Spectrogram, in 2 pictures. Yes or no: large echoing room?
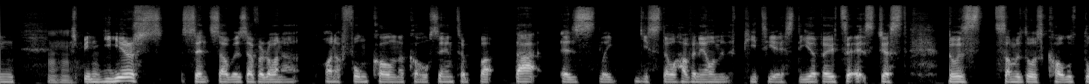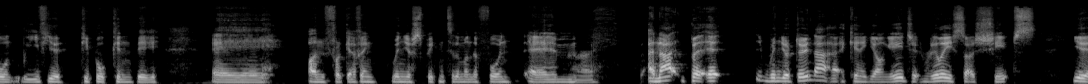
no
